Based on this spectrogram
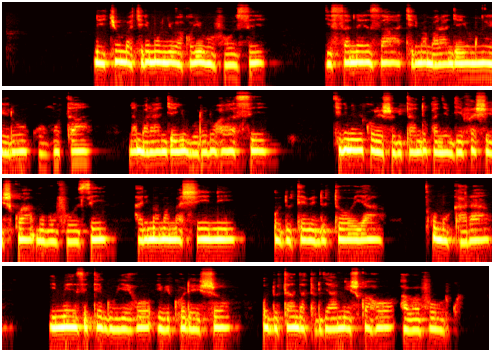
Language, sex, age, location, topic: Kinyarwanda, female, 36-49, Kigali, health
